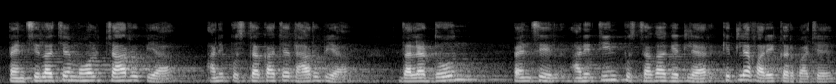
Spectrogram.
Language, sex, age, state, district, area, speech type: Goan Konkani, male, 45-60, Goa, Bardez, rural, read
